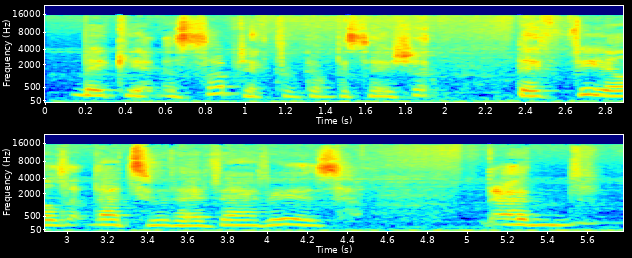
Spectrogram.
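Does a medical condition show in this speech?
Yes: motor neuron disease; wheelchair user, breathing tube, phlegm cleared from throat, assistant and computer needed; no tracheotomy, refuses tracheotomy revival since it would end speech; still able to speak, lack of breath, swallowing easily goes the wrong way.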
